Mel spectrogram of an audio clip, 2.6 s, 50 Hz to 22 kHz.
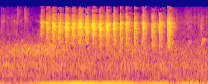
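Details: Captive European goldfinch from a breeder's collection of European finches, recorded 2013: a fast, dry, rattling trill of about twenty evenly spaced high pulses lasting over a second and a half, over a steady low hum.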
